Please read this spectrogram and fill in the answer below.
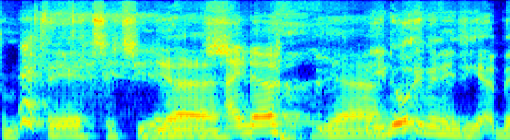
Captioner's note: laughs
